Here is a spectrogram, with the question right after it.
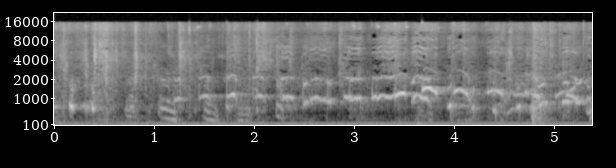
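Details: Rottweiler puppy making its first barks: soft, high, sliding whines and squeaky yips, short and irregular, over a steady low electrical hum.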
